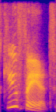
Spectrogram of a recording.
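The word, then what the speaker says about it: Cufant: font cue font coupon it's q fant it's cute because like elephant so it's cute which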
